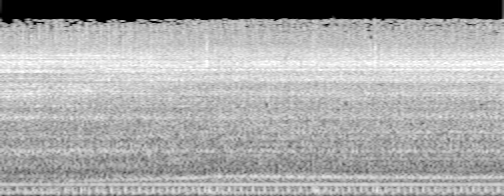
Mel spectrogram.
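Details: Subaru Impreza running with an uneven, stumbling low beat instead of a smooth note, a misfire; owner suspects coils or the MAF sensor, unconfirmed.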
